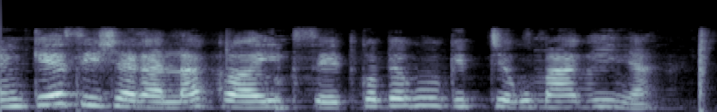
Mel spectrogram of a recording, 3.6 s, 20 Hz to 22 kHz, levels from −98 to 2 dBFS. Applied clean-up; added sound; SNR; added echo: neural mask model DeepFilterNet 3.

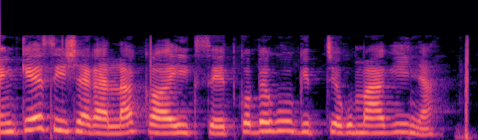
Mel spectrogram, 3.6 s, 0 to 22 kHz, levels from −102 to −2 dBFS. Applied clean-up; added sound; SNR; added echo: none; none; none; none.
